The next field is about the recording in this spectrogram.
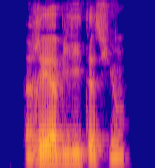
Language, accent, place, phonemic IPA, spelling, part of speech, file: French, France, Lyon, /ʁe.a.bi.li.ta.sjɔ̃/, réhabilitation, noun, LL-Q150 (fra)-réhabilitation.wav
- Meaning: rehabilitation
